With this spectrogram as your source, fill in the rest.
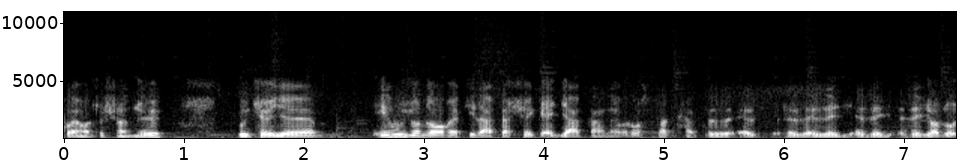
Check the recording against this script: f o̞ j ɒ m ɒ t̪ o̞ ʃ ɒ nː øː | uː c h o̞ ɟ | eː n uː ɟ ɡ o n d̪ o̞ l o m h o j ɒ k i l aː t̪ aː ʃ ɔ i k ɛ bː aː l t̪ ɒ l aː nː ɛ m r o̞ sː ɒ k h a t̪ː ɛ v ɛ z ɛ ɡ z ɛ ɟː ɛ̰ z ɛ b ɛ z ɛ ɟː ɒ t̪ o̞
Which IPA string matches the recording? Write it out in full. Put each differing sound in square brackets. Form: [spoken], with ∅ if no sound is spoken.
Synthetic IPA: f o̞ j ɒ m ɒ t̪ o̞ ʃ ɒ nː øː | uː c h o̞ ɟ | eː n uː ɟ ɡ o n d̪ o̞ l o m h o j ɒ k i l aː t̪ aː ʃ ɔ i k ɛ [ɟː] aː l t̪ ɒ l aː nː ɛ m r o̞ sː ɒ k h a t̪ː ɛ [z] ɛ z ɛ [∅] z ɛ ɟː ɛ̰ z ɛ [ɟ] ɛ z ɛ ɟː ɒ [d̪] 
